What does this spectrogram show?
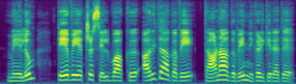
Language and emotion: Tamil, neutral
